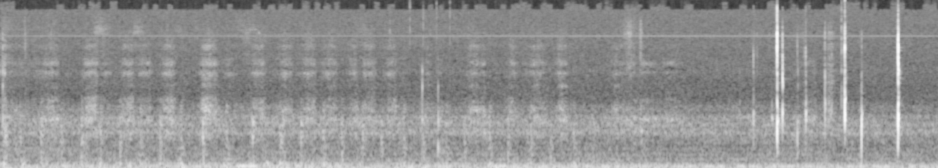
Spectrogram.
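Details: Mitsubishi Lancer IX while driving; dull low thuds repeating irregularly, three or four a second, under road rumble; steering rack knock.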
